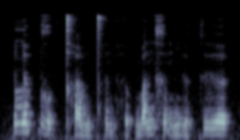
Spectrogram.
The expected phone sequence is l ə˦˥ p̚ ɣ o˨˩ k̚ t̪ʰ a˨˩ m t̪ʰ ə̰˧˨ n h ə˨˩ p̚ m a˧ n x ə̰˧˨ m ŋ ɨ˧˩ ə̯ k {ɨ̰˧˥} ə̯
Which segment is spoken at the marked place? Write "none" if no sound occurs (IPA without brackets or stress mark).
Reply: ɨ˧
